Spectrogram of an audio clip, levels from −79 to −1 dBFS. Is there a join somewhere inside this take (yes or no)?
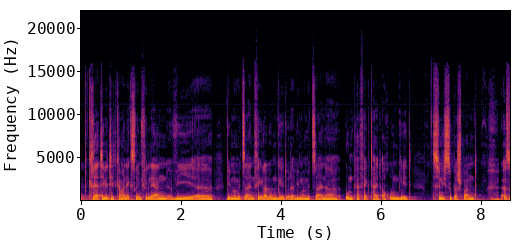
no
